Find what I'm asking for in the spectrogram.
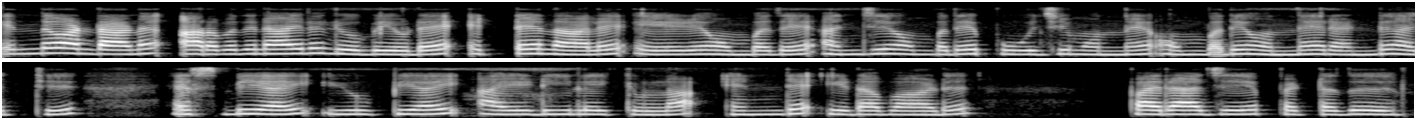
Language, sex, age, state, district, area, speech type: Malayalam, female, 18-30, Kerala, Kozhikode, urban, read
